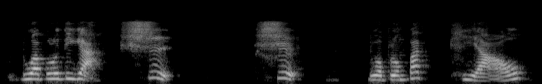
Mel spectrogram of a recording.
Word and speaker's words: 条: 共 23 shi 24 条 ingat t baca th 条 25 裤子 ka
